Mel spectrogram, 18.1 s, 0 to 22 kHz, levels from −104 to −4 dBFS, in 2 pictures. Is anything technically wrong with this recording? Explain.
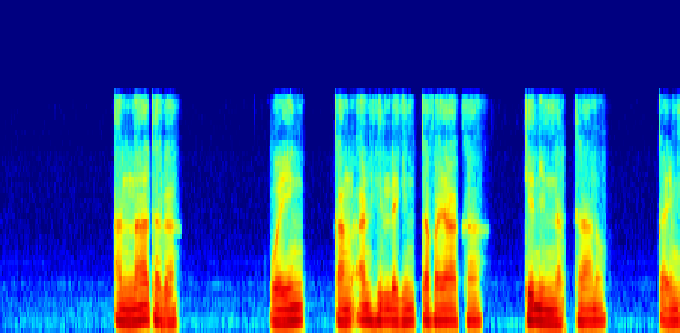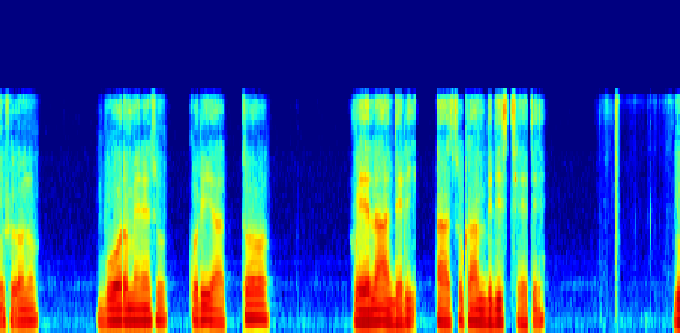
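Yes, there are two. Throughout the clip, the speech carries Speex codec damage: a hoarse, noisy graininess layered on every syllable. Too few bits go to the CELP excitation, so the voice turns noisy and hoarse. This fits a rate near 16.8 kbps. Unlike MP3-style swirl, the roughness stays inside the voice itself.

VoIP packet loss concealed by the speech codec occurs at 2.11–2.37 s (about 20 ms missing) and at 7.47–7.53 s (about 40 ms missing). The decoder repeats its last pitch and filter at falling gain, giving a brief, fading smear of stretched sound. The speech stays weak or distorted after the gap, where a plain dropout would fall to silence.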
